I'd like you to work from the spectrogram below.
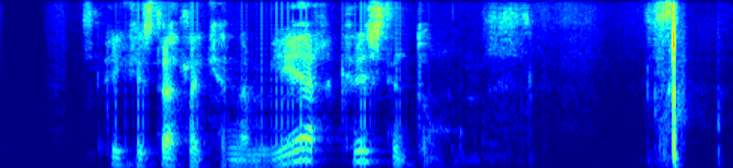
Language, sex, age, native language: Icelandic, male, 60-69, Icelandic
